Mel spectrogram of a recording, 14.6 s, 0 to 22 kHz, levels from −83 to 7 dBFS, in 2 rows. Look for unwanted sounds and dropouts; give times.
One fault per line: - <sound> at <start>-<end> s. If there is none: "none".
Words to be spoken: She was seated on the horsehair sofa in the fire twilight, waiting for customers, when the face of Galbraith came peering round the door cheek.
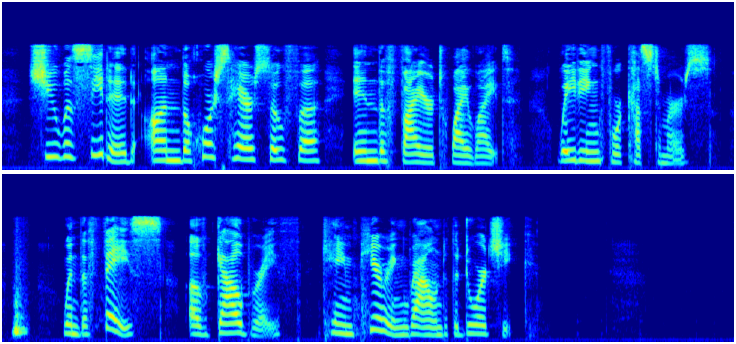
- whoosh at 7.4-7.6 s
